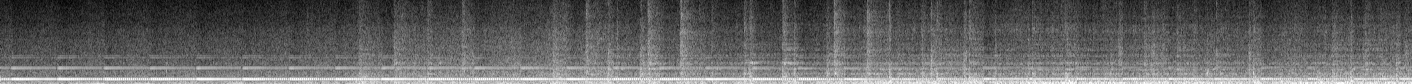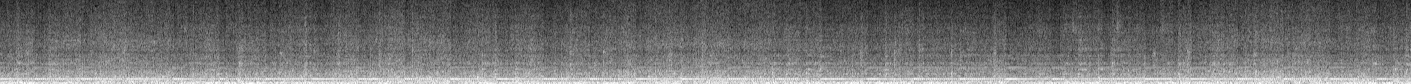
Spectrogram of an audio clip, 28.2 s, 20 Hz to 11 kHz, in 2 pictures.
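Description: Level-crossing alarm ringing steadily while a long Kiya E195 rail-transport train of empty flat cars rolls past close by. Its wheels rumble and click over the rail joints, the clicks thickest in the first third.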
